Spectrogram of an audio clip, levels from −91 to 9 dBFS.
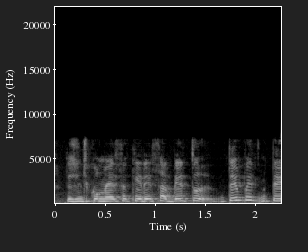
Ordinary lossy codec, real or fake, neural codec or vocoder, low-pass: none; fake; codec, 16 kHz, 8 kbps, FunCodec, trained on LibriTTS, 25 frames a second; 7.2 kHz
